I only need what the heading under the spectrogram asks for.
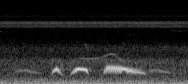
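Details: Learning spotted dove delivers one phrase: two short curved coos, then a longer, wavering coo that tails off downward, over a low constant background hum.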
